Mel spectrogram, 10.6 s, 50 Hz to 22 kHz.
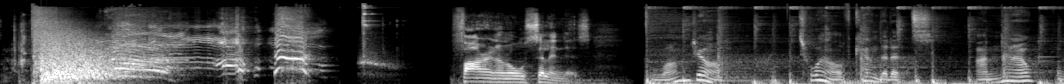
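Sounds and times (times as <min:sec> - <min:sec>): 
shotgun blast: 0:00.3 - 0:01.3
speech: 0:04.6 - 0:06.0, 0:06.6 - 0:10.6.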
